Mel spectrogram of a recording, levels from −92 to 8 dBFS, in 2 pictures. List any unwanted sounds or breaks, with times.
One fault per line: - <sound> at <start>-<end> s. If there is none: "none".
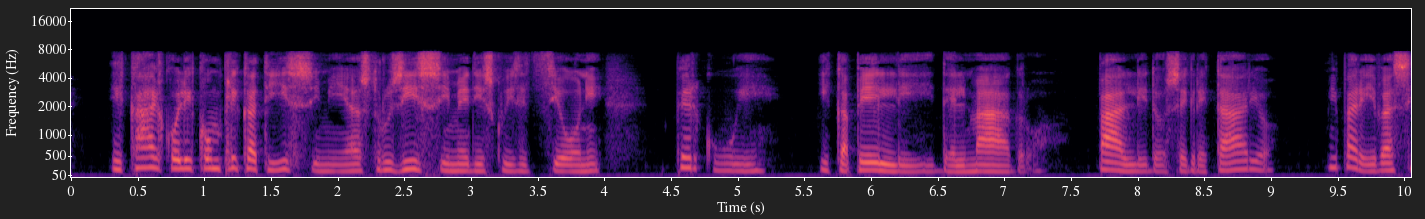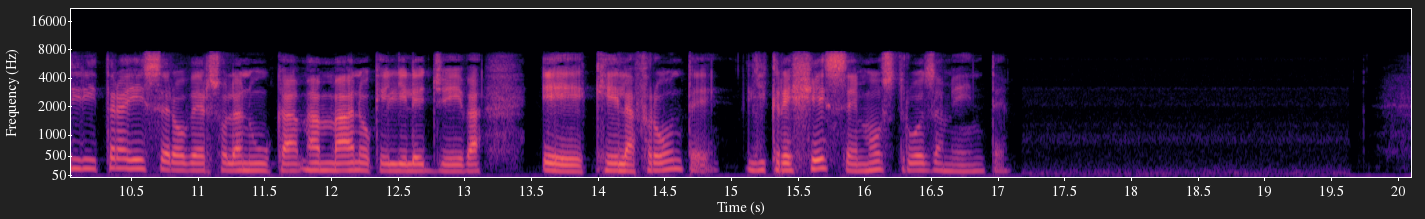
none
